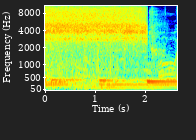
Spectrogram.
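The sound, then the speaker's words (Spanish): Steady, loud white noise, played to help a child sleep at night and during naps, hisses continuously with a low humming tone underneath; near the end the hiss drops away slightly and a faint voice-like sound emerges. “¿Pero hasta qué edad tú sigues a los 18 va a seguir escuchando el ruido blanco?”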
